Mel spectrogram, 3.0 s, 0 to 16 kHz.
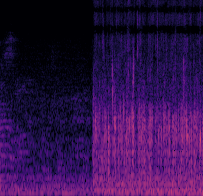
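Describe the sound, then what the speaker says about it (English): Canned green beans boiling in a pot on a stovetop set to 7, a steady bubbling hiss that grows louder partway through, close and continuous with no talking. "my green beans are boiling and smelling wonderful"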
